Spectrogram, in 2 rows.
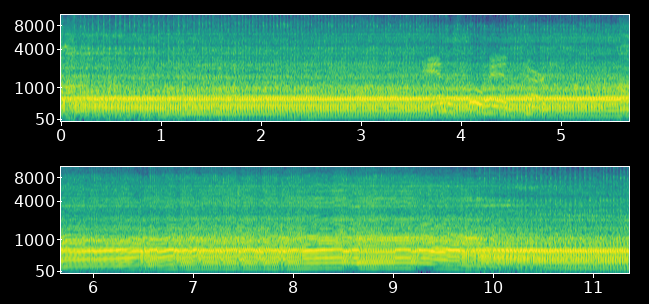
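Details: Vintage Craftsman 22.2cc 14-inch two-stroke string trimmer, estimated early-to-mid 1980s, original spark plug and fuel filter, fuel line replaced and carb cleaned; steady high-pitched drone with smooth throttle blips rising and falling cleanly; healthy.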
